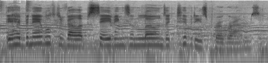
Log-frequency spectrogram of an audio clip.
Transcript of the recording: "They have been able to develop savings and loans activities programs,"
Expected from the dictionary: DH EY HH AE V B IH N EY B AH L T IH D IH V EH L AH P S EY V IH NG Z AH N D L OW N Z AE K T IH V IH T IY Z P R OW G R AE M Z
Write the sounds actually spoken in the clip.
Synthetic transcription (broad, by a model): DH EY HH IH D B IH N EY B L T IH D IH V EH L AH P S EY V IH NG Z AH N L OW N Z AE K T IH V IH T IY Z P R OW G R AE M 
